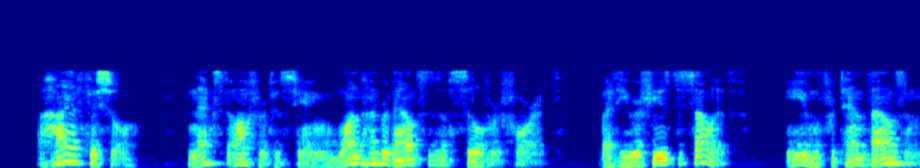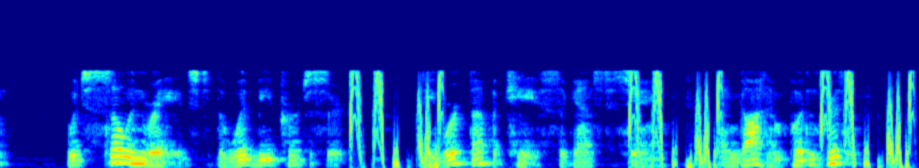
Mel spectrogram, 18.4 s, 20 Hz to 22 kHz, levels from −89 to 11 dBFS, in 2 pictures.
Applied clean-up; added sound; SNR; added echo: neural mask model RNNoise.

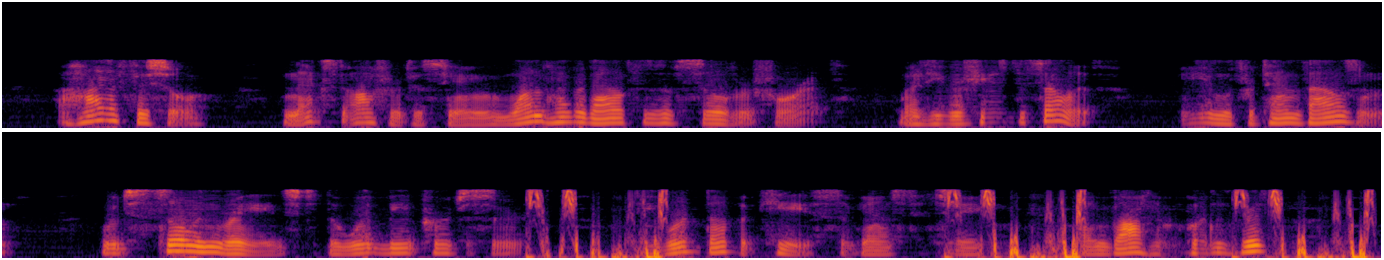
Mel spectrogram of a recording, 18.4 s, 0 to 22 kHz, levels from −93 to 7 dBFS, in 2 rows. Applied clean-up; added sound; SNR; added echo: neural separator model SepFormer WHAM!.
